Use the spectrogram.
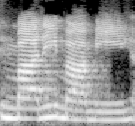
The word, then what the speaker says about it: Manimami: how to pronounce it but um it is money mommy um and yeah it's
